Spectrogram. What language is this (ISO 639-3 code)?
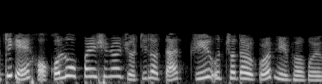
asm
